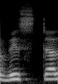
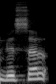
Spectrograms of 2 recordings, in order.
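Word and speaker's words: whistle: Paschen नहीं पासन यहां पर विस्टल नहीं विसल और हैस्टन नहीं हैसन यहां पर लिस्टन नहीं लिसन तो इस तरीके से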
